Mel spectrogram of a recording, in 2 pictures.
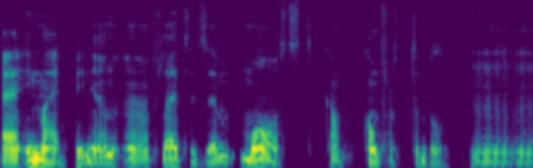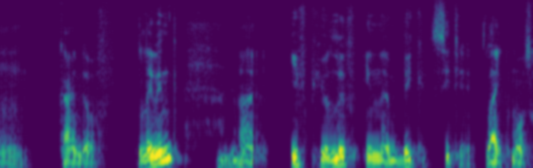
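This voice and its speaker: Against a quiet background, a man with a Russian accent speaks fairly slowly in a dark, mellow tone, his fairly low pitch showing ordinary variation. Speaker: English language student. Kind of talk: online English lesson conversation. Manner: halting, many hesitations.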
